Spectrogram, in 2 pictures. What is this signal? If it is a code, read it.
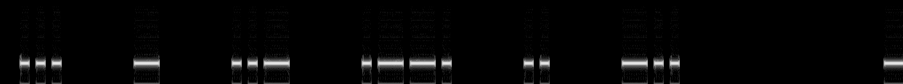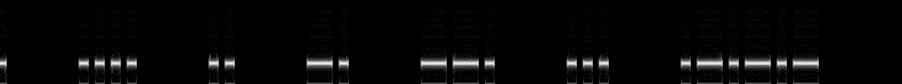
Morse code, heard as a keyed tone, about 15 wpm, spaced as for 8 wpm, 1000 Hz. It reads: STUPID THINGS.
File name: qotdfiles / 8wpm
